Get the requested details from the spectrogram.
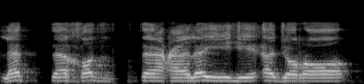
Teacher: التاء مرققة، انتبه، التاء مرققة والخاء مفخمة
